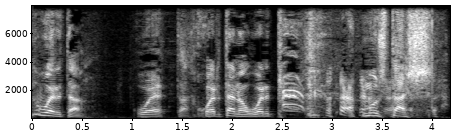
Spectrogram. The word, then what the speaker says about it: Huerta: but it's not huerta. Huerta. What is it then? The H is silent.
